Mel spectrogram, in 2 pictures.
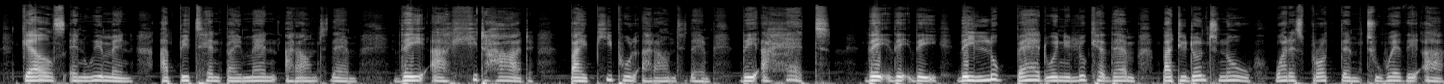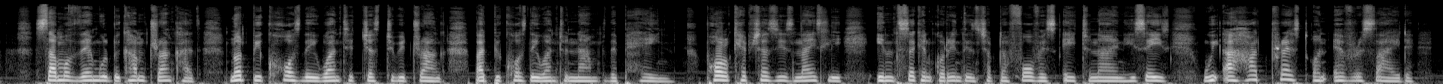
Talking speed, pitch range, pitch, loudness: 180 wpm, 155-180 Hz, 170 Hz, -16 LUFS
